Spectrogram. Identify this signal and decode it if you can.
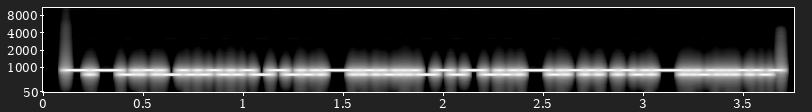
RTTY, about 45.45 baud. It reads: HELLO FROM G7SYW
